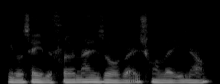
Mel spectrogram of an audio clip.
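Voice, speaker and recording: A man with a low, mellow voice tells a family story in loose, conversational podcast talk. He acts out other people's lines as he goes and leans on fillers. The sound is close and dry, with no room ring. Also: flat delivery, very fast, dry recording. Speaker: podcast guest, company founder. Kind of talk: casual storytelling in an interview.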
